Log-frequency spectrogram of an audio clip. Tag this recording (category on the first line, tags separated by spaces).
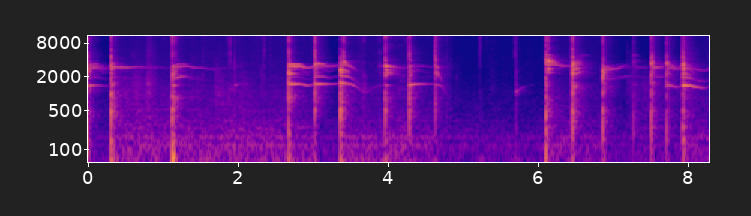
Sound effects > Other mechanisms, engines, machines
foley fx handsaw hit household metal metallic perc percussion plank saw sfx shop smack tool twang twangy vibe vibration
